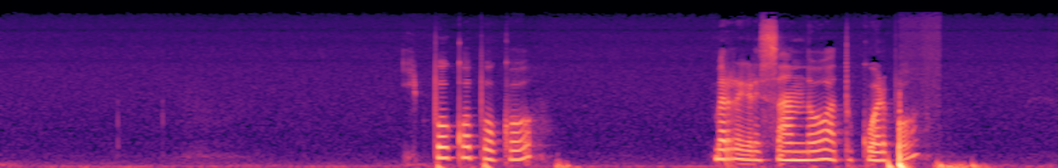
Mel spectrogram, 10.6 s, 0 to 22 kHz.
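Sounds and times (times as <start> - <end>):
speech: 4.4 - 5.4, 7.2 - 9.3
soft deep heartbeat thumping: 8.9 - 10.0.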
